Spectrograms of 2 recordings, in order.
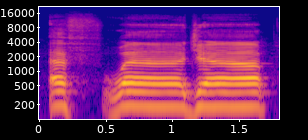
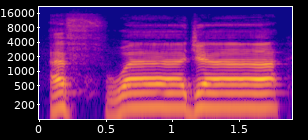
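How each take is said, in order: No difference in how they are said.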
